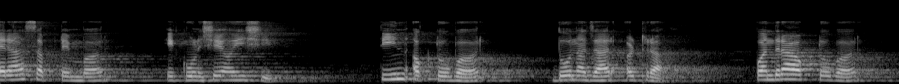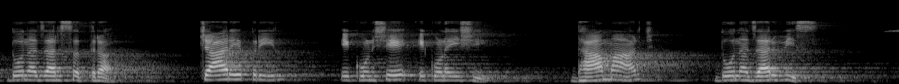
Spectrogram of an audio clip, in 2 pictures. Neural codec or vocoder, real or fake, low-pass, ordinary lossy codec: none; real; none; none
